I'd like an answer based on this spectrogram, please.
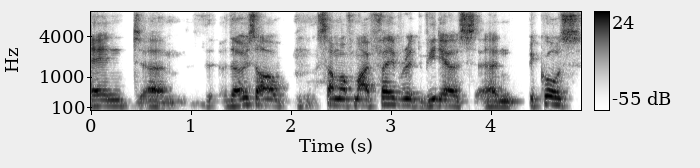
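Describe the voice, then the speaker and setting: Someone with a South African accent speaks at a very slow pace. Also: man. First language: Afrikaans. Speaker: carnivore diet coach. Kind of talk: interview. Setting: live stream. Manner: halting.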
